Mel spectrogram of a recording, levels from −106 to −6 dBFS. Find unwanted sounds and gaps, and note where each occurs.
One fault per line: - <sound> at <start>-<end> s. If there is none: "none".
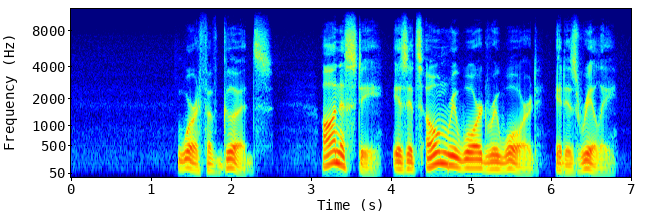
none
